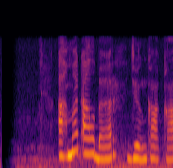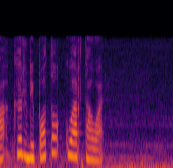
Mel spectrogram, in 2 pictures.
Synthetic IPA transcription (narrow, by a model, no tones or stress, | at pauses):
ʔahmad̪albard͡ʒɨŋkakakɨrdipɔt̪ɔkuwart̪awa̰n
